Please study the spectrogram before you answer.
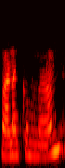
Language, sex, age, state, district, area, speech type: Tamil, female, 30-45, Tamil Nadu, Ariyalur, rural, conversation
